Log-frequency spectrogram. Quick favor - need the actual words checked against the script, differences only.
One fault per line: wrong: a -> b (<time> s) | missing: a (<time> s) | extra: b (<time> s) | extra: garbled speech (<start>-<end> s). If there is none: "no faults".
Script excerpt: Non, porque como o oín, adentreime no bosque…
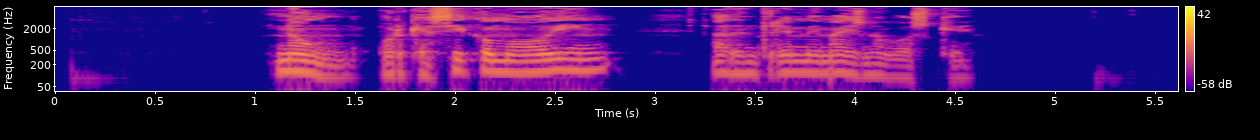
extra: así (1.9 s)
extra: máis (3.9 s)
